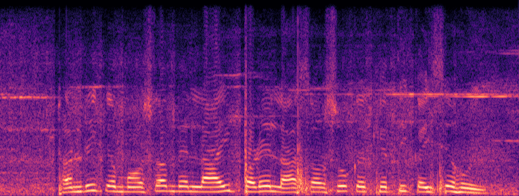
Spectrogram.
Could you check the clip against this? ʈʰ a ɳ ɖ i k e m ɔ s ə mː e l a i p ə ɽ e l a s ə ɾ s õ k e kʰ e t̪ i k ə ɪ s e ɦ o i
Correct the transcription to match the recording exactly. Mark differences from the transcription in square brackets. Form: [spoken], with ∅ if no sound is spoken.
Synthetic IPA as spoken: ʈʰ [ə] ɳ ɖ i k e m ɔ s ə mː e l a i p ə ɽ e l a s ə ɾ s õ k e kʰ e t̪ i k ə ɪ s e ɦ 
